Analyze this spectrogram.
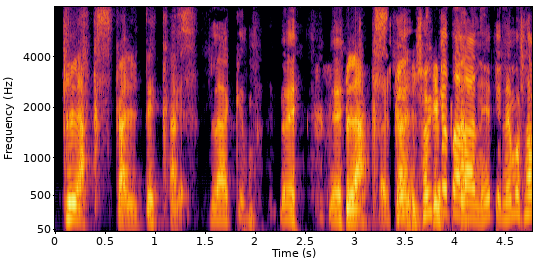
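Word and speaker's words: tlaxcaltecas: Con t claxcaltecas.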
